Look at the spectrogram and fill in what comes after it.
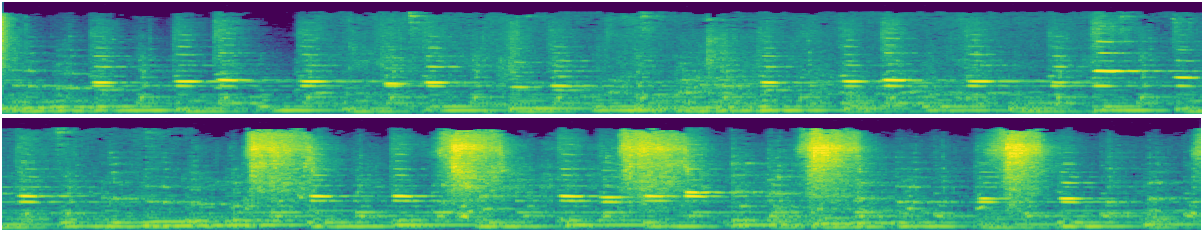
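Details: Upbeat instrumental music with plucked, marimba-like notes, a bouncing bass line and bright percussive bursts; no animal voice is heard.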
